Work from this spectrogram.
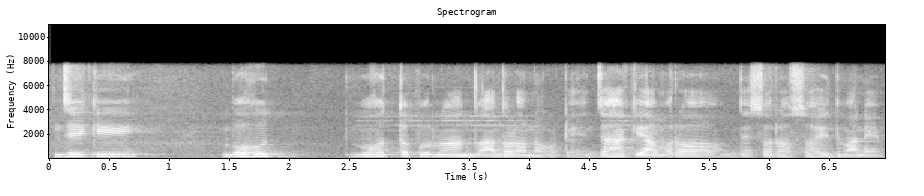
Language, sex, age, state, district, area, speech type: Odia, male, 30-45, Odisha, Kalahandi, rural, spontaneous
